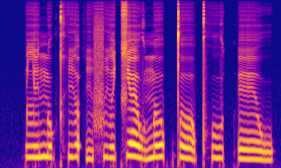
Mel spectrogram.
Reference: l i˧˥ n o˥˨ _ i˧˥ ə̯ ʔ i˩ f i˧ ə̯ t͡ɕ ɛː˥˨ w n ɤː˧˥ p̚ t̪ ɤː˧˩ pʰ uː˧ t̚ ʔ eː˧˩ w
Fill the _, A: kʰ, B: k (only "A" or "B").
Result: A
